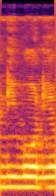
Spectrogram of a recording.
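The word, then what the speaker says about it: pneumonia: निमोनिया से पीड़ित है इसमें निमोनिया में पीस साइलेंट होता है वह निमोनिया से पीड़ित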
